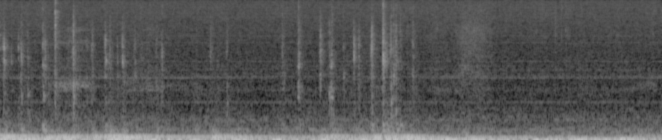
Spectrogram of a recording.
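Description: Typing on a computer keyboard: a steady stream of many light, quick key clicks in an uneven rhythm over a low, constant hum.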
